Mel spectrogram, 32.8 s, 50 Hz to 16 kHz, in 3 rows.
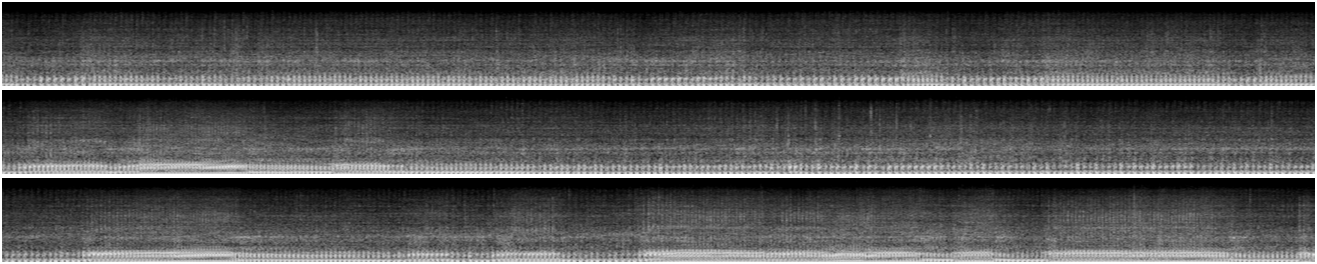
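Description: KTM 500 XCF-W dirt bike's single-cylinder four-stroke engine running as it is ridden, throttle opening and closing, with the revs rising about twelve seconds in, again a little past the middle, and near the end.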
